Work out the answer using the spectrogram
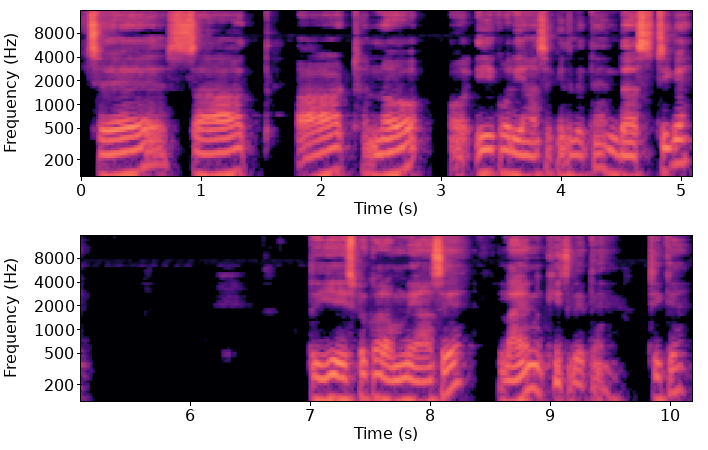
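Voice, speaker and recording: Guy teaching drawing, super dark mellow voice, counts out loud, keeps saying okay and answers his own questions. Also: medium pitch. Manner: asks himself questions and answers them; says 'okay' after nearly every step. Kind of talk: step-by-step tutorial while drawing.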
